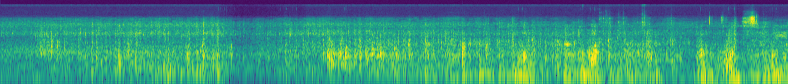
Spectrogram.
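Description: Automatic car wash machinery runs over a car with the driver inside, a steady broadband wash of spraying water and brushing that swells and churns throughout, with occasional louder surges.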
